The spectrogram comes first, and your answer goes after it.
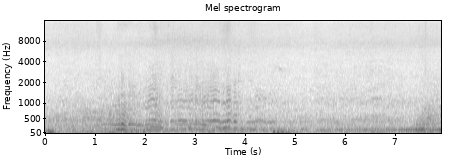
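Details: Honeybee in flight, with a wavering buzz that rises and falls in pitch as it moves near the microphone, steadiest in the middle seconds, over a low background rumble.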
